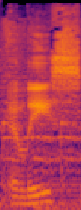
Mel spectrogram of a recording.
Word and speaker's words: Elis: and yes I know her name is pronounced Elise I just call her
